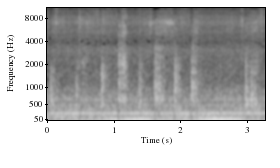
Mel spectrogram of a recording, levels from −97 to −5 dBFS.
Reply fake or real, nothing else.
real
